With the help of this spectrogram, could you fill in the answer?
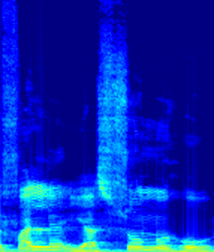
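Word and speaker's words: فليصمه: And for that, he will pronounce this as a sukoon. So it will be fal yasumhu.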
